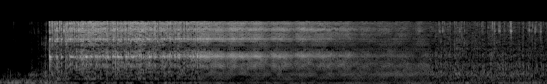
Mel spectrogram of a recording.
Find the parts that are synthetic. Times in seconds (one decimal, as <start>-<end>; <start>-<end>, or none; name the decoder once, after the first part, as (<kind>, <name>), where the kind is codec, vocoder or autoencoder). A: 2.0-4.3 (vocoder, Vocos)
